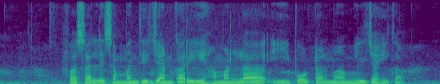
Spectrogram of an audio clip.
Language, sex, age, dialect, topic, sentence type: Chhattisgarhi, male, 18-24, Western/Budati/Khatahi, agriculture, question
